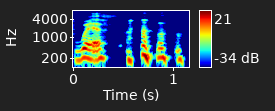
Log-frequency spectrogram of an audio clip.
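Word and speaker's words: Wythe: at the constittution convention wife oh pronounced with was the first law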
